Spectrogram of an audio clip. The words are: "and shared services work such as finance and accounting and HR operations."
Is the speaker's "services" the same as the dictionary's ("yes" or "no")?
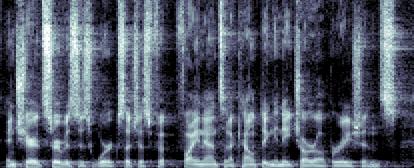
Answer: yes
